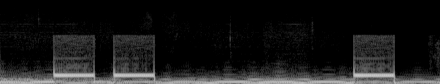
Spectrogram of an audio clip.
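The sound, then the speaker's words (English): An outgoing call's ringback tone: a double burst, a pause, then another burst starting the next double ring. The tone sounds clear and steady over a constant low hum, with no one speaking. “Let's try them again. Fingers crossed they've got a signal. Oh, my God, it's ringing straight away.”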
